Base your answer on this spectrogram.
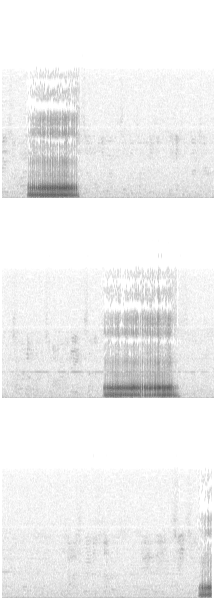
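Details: A dog snoring loudly: three long, rasping, breathy snores, each lasting about a second, spaced roughly six seconds apart with near-silence between them.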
